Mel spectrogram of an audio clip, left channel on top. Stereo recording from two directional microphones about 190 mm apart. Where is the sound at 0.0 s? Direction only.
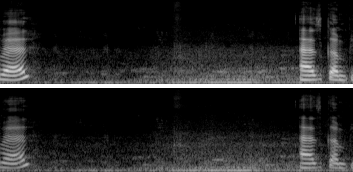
35° left (ahead or behind).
